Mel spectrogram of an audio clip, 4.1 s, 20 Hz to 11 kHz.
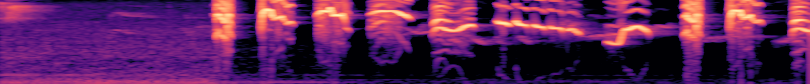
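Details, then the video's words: Orange-headed thrush song for training caged birds to sing: after a quiet second, loud whistled phrases tumble out, some sliding down, some wavering, about a dozen bright notes separated by short pauses. "Terap1 Suara ANIS MERAH Macet Bunyi Agar Mau Kenceng Dengar Kicauan Ini."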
